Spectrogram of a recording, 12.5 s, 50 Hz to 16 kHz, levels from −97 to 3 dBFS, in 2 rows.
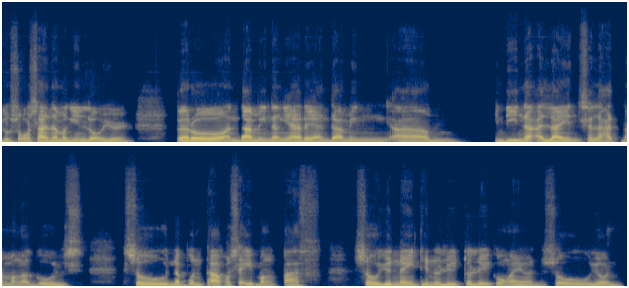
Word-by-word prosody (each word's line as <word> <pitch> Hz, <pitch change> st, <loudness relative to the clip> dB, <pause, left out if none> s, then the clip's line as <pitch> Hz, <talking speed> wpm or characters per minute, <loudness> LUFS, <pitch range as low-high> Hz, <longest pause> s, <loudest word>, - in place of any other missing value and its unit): gusto 140 Hz, 0 st, -2 dB
ko -, -, +1 dB
sana 125 Hz, -1 st, +3 dB
maging 125 Hz, 0 st, -1 dB
lawyer. 110 Hz, -1 st, -1 dB, 0.5 s
Pero 130 Hz, -1 st, +7 dB
ang 125 Hz, +1 st, -3 dB
daming 130 Hz, +1 st, +5 dB
nangyari, 135 Hz, 0 st, +2 dB
ang 115 Hz, +2 st, -3 dB
daming, 120 Hz, -3 st, -1 dB
um, 115 Hz, 0 st, -2 dB, 0.3 s
hindi 145 Hz, +2 st, 0 dB
na-align 125 Hz, -3 st, +3 dB
sa 125 Hz, +2 st, -4 dB
lahat 120 Hz, 0 st, -2 dB
ng 120 Hz, -, -6 dB
mga 120 Hz, -1 st, -4 dB
goals, 110 Hz, -1 st, -4 dB, 0.4 s
so 125 Hz, -1 st, +1 dB
napunta 130 Hz, 0 st, +1 dB
ako 130 Hz, +2 st, -5 dB
sa -, -, -3 dB
ibang 115 Hz, -2 st, -4 dB
path. 105 Hz, 0 st, -5 dB, 0.3 s
So 135 Hz, -1 st, 0 dB
'yun 150 Hz, +2 st, +3 dB
na 135 Hz, -, +2 dB
'yung 130 Hz, -, -5 dB
tinuloy-tuloy 125 Hz, -3 st, -2 dB
ko 115 Hz, 0 st, -4 dB
ngayon. 105 Hz, -3 st, -4 dB
So 120 Hz, 0 st, -3 dB
'yon. 115 Hz, -6 st, -4 dB
120 Hz, 165 wpm, -24 LUFS, 115-130 Hz, 0.5 s, Pero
